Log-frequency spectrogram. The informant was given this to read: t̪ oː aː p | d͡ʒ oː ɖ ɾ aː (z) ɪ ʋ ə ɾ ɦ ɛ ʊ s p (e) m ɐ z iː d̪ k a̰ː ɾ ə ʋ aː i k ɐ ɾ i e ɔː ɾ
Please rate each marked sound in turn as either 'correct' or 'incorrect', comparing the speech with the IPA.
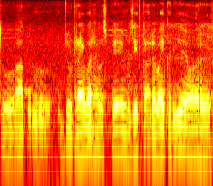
incorrect, correct

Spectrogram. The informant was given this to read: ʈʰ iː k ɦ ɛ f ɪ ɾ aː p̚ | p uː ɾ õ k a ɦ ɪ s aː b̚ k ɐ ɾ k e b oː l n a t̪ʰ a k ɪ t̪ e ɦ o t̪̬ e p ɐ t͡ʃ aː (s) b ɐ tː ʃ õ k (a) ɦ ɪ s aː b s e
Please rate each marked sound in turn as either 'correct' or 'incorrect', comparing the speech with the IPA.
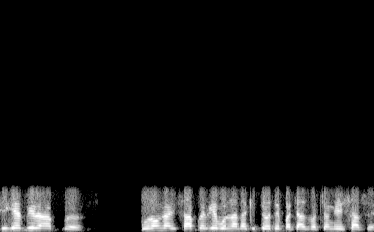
correct, incorrect

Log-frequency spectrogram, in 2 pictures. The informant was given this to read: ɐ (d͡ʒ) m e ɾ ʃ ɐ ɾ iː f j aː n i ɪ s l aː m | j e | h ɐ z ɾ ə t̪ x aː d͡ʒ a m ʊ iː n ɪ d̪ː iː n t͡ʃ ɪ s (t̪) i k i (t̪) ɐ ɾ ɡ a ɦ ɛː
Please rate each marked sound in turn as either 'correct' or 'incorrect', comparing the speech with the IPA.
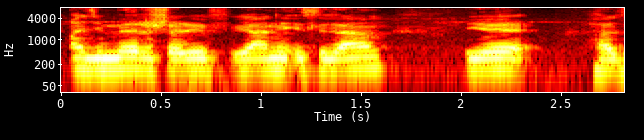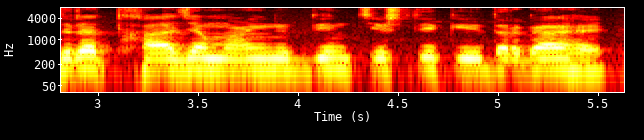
correct, correct, incorrect

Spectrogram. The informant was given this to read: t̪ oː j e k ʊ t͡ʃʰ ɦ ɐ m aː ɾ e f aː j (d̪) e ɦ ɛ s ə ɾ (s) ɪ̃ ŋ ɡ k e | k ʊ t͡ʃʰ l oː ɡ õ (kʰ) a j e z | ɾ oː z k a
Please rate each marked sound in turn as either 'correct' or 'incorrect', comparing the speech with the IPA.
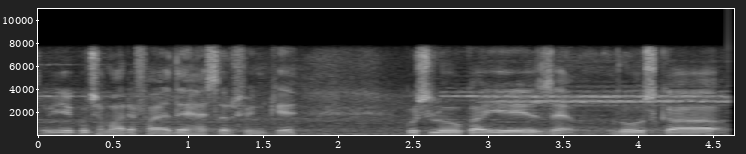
correct, incorrect, incorrect

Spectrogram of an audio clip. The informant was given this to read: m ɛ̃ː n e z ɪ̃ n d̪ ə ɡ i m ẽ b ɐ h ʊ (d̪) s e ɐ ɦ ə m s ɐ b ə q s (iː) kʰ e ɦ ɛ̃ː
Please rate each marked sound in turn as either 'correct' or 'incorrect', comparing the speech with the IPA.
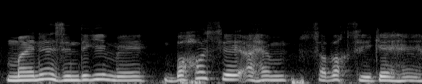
incorrect, correct

